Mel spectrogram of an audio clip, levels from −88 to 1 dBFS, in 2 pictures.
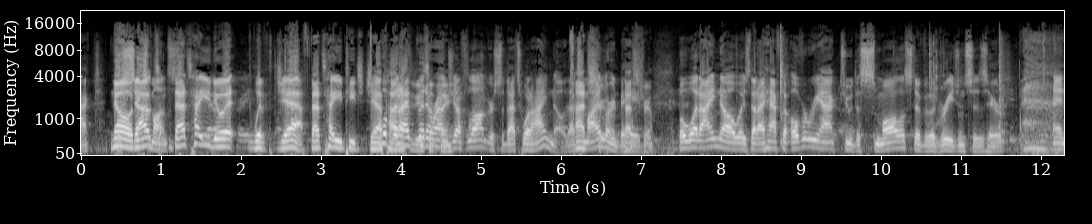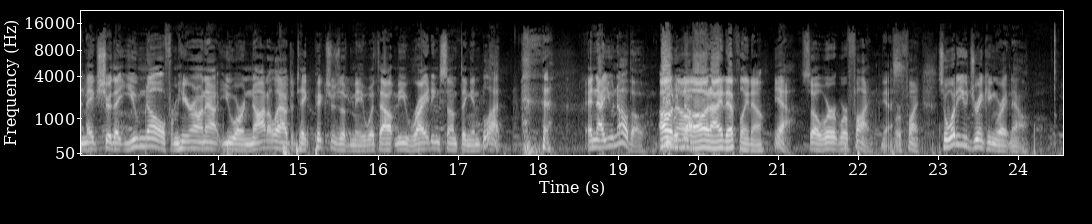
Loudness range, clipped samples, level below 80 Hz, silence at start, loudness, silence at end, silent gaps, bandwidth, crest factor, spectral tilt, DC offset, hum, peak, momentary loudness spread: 6 LU; under 0.1%; -46 dBFS; 0 s; -19 LUFS; 0.1 s; none; 16.5 kHz; 20 dB; -4 dB/octave; under 0.1%; none; 0 dBFS; 12 LU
